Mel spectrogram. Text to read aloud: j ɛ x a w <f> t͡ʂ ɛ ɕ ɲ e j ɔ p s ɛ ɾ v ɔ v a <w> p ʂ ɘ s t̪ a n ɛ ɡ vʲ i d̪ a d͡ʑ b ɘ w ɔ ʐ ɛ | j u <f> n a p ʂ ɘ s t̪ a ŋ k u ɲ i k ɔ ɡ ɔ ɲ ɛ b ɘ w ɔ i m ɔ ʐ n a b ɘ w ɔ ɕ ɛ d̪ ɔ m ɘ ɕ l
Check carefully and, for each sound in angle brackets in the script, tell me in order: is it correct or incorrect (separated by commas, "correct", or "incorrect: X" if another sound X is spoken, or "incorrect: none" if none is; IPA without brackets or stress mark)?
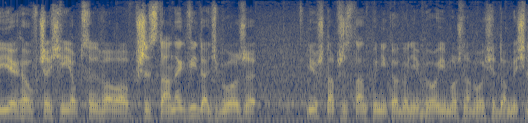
correct, correct, incorrect: ʂ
